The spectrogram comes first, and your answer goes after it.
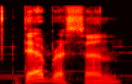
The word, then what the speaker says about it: Debrecen: So it's funny because Debrecen, is how you pronounce the Hungarian, this is a really famous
